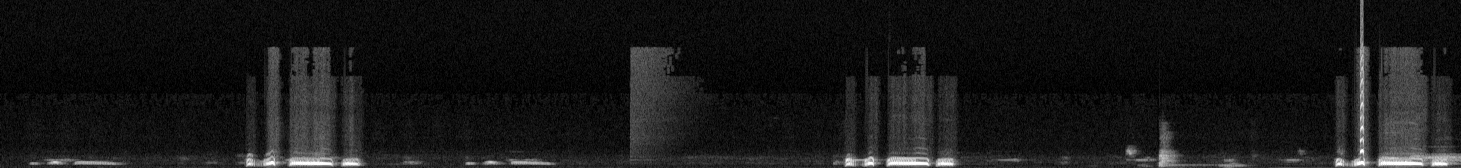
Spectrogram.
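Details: Cooing of a 'cườm sa' spotted dove, meant to stir doves into cooing fast: three mellow four-note phrases roughly every five seconds, each with a long burred middle coo, softer low notes and a brief click between them.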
